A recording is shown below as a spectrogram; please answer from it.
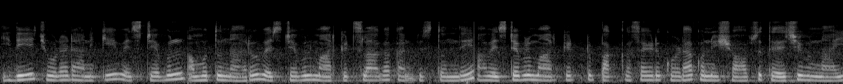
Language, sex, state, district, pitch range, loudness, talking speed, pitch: Telugu, female, Andhra Pradesh, Anantapur, 185-210 Hz, -25 LUFS, 120 wpm, 195 Hz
